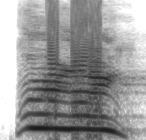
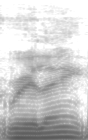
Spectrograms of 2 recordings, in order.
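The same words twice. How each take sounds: First: It is said in an angry, forceful way. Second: It is said in a calm, quiet way. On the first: "rather than go" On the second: "I'd like totally play it completely calm"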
